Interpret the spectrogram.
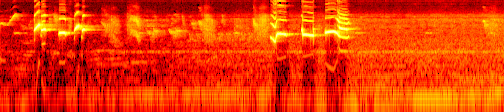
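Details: Oriental magpie-robin singing, played to encourage silent or lazy magpie-robins to start singing: two quick pairs of sharp whistled notes, scattered soft chirps, then three loud clear whistles around the four-second mark, above a low hum.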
